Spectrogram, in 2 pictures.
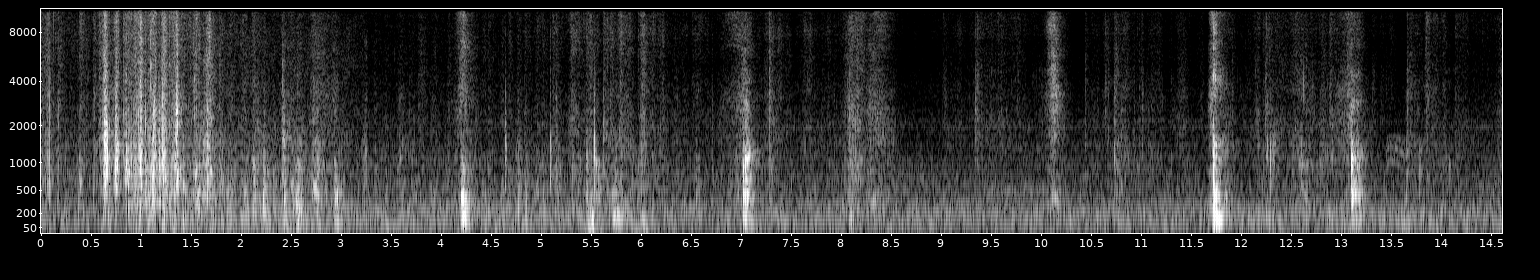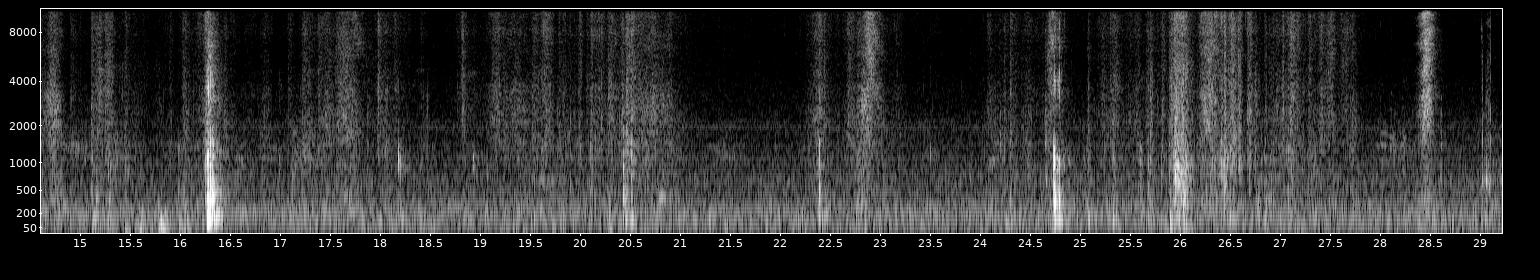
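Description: A corgi playing with a tennis ball on artificial turf: about a dozen scattered sharp clicks and knocks from the ball and the dog's paws and mouth, with a rustling scuffle in the first two seconds.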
